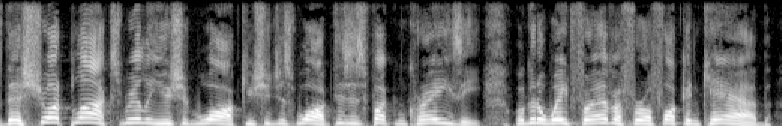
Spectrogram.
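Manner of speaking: high-pitched, irate New York nag; Fran Drescher-like nagging. Retold or imitated. Woman behind comedian urging him to walk, nagging. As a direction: imitate a pushy woman who won't let up. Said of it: "she's Fran Dreschering in my fucking ear".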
